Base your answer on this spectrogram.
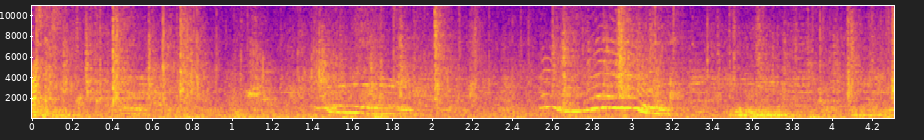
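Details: Female Shiba Inu on a trial day at a dog daycare, giving thin, wavering whines that curve up and down in short bursts, with scattered clicks and faint room noise around them.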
